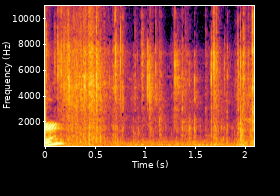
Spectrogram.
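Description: Faint crinkling of a clear plastic zip-top bag as a hand rummages inside it among marbles.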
